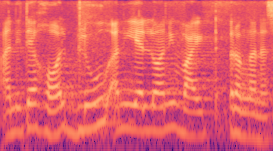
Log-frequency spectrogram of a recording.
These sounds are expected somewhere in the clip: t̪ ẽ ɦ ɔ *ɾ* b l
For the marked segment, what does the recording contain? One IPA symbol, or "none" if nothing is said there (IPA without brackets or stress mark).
l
